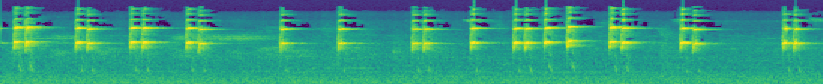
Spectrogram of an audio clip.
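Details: A squirrel barks out clipped, high chirps, often doubled or tripled in fast bursts, roughly fourteen notes across eight seconds, each with a strong harmonic above, over faint low-pitched background noise.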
